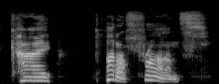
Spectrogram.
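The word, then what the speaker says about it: Kai Kara-France: Kai Para France. That's how he says it.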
